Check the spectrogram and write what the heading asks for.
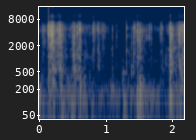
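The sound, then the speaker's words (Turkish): Paper rustles and crinkles in quick, irregular bursts as someone shuffles through sheets searching for their paper and pen, with no one speaking. “Nerede lan benim kağıdım kalemim a**ayım?”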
